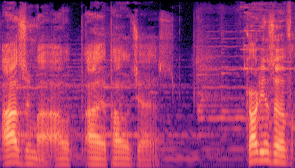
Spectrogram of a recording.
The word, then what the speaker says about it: Azuma: Rune Factory, Guardians of Ozma. Oh, it's present. is pres is pronounced Azuma.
